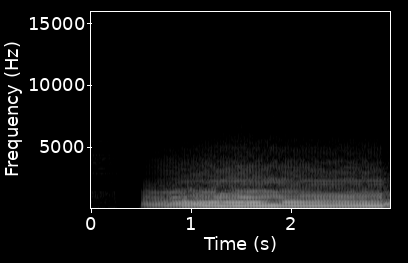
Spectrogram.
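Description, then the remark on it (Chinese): A rescue ship's horn blares out over the sea as the ship sets off for Rose Island, in one long, steady, deep blast, rich in buzzing overtones, holding loud and unbroken for over two seconds after a brief faint sound and a short silence. “救援船的轰鸣声在大海上回荡。”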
